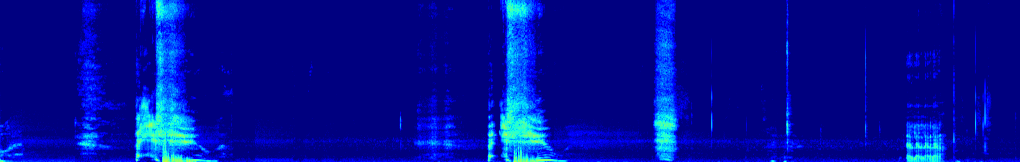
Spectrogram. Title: mornin sneezes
